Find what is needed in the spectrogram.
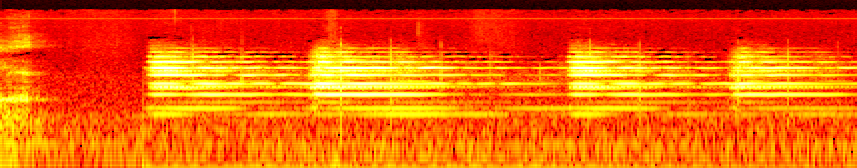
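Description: A bell struck four times, about a second in and then every second and a half or so, each strike ringing on with several steady tones into the next, marking a pause between parts of the prayer service.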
